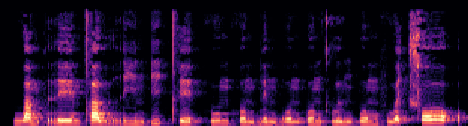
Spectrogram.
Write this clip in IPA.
wa˨˩m kreː˧mtʰa˧w riː˨˩nʔi˥˩ʔtʰeː˨˩t̚ huː˧nho˨˩n be˨˩nbo˨˩nʔo˧nkʰlɯ˩˦ŋ po˧mfu˨˩a̯ t͡ɕʰɔ˥˩ʔ

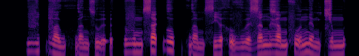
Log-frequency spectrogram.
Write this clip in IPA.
vi˦˥p̚ va̤˨˩w hwa̤˨˩nsṵ˧˨ə̯ʔ | və˧msa˦˥k̚ ɣo˦˥p̚hwa̤˨˩msi˨˦ə̯ho̰˧˨ vu˧˩ə̯ za˧nɣa˨˦mfo̰˧˥ nɛ̤˨˩mt͡ɕə˧m

